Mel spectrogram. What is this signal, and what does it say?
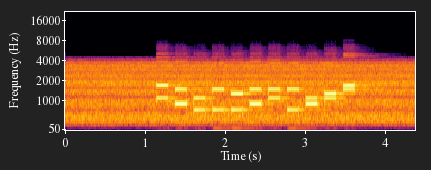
Multi-frequency trunk signalling (R1, as on North American trunks), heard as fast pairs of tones, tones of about 150 ms, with phone line noise and room echo. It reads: KP 827489736 ST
